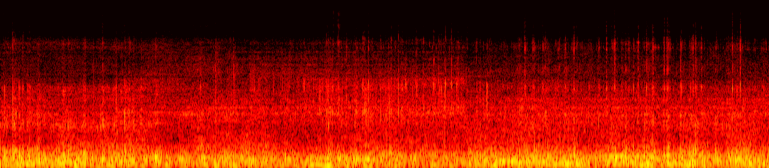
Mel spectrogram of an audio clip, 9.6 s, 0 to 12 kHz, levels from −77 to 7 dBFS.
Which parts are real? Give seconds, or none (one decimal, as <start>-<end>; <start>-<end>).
0.0-0.4; 2.6-9.6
